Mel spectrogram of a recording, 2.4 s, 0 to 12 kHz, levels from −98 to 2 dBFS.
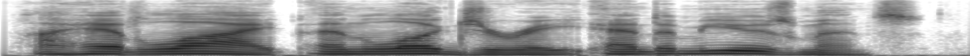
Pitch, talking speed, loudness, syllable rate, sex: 135 Hz, 175 wpm, -16 LUFS, 5.6 syllables/s, male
